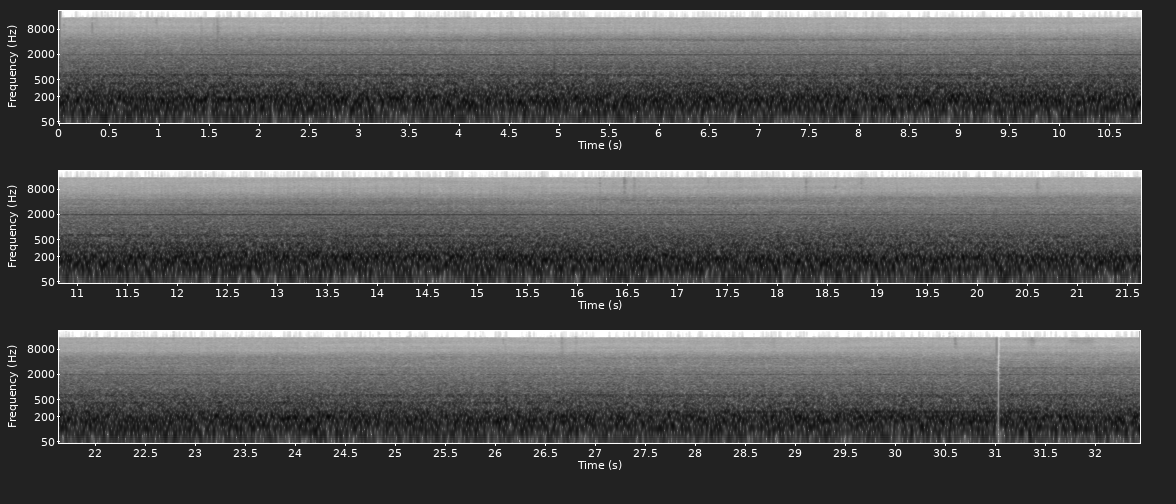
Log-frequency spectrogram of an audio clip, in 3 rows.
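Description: Cabin noise inside an Embraer E175 regional jet climbing after takeoff: the steady low rush of its General Electric CF34 turbofan engines and airflow, with a thin steady whine on top.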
